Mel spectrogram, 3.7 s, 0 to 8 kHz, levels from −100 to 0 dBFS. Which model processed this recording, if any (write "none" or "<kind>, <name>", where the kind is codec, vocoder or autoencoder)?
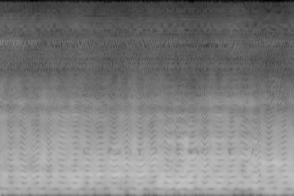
vocoder, Vocos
